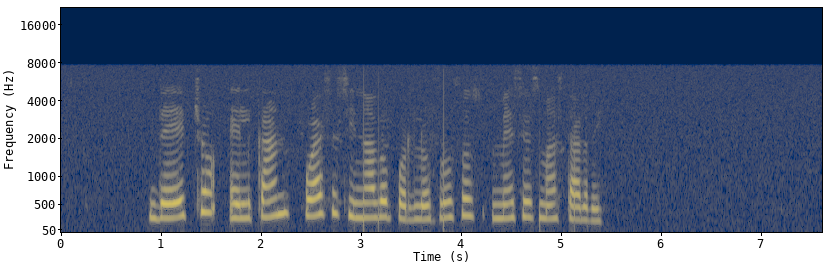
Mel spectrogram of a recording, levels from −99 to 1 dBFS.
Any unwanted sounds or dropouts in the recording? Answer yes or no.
no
